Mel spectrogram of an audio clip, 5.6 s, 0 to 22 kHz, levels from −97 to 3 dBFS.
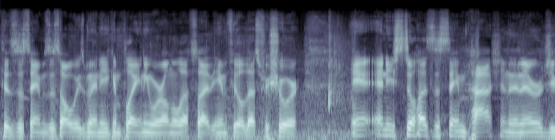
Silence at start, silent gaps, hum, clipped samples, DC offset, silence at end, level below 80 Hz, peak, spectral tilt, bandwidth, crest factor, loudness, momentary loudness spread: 0 s; none; none; under 0.1%; under 0.1%; 0 s; -40 dBFS; 0 dBFS; -4 dB/octave; 15.5 kHz; 16 dB; -16 LUFS; 3 LU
